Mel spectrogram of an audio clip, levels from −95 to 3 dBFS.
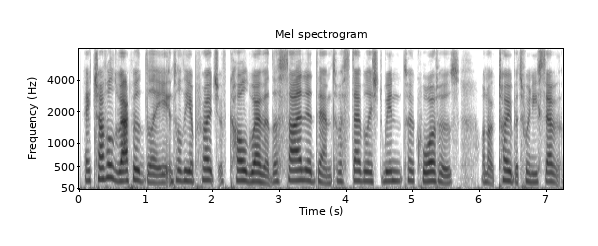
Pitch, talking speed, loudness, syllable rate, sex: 195 Hz, 155 wpm, -22 LUFS, 5.4 syllables/s, female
